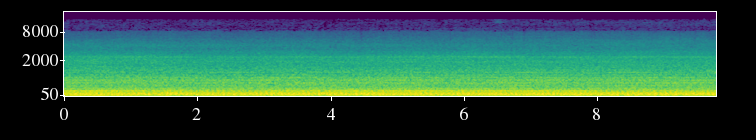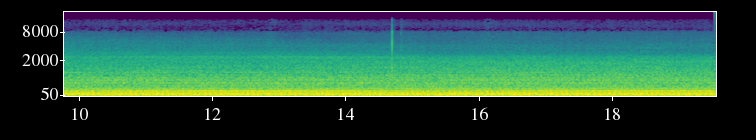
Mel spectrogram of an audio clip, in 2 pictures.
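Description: Motorboat engine running steadily at constant speed, a loud, even low drone with a steady hum.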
